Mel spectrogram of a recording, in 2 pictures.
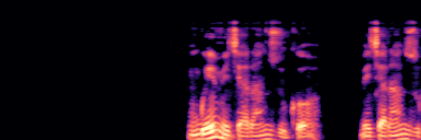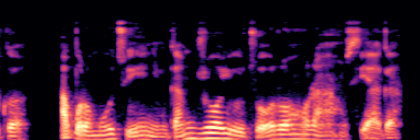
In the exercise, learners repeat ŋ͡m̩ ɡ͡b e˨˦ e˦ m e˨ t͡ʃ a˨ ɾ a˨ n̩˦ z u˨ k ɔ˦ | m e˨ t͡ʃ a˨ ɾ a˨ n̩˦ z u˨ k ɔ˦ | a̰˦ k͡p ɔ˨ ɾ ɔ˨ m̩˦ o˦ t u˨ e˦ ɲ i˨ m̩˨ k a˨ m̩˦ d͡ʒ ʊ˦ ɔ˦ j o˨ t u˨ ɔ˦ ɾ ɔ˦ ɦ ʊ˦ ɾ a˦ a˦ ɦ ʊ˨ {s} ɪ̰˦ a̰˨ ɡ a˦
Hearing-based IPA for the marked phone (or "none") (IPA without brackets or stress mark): s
